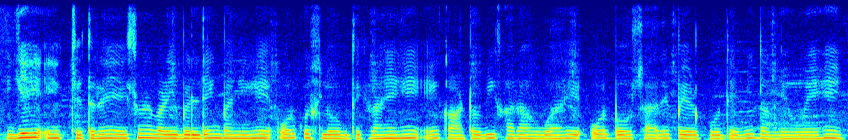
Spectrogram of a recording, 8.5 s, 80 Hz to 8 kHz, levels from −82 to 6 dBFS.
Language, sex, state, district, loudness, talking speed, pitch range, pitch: Hindi, female, Madhya Pradesh, Bhopal, -18 LUFS, 205 wpm, 190-205 Hz, 195 Hz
